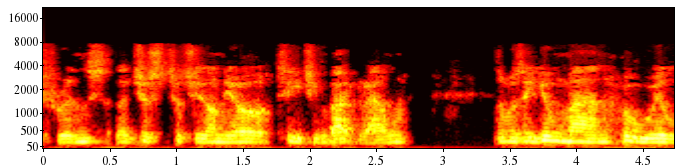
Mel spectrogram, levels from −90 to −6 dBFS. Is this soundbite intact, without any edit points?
no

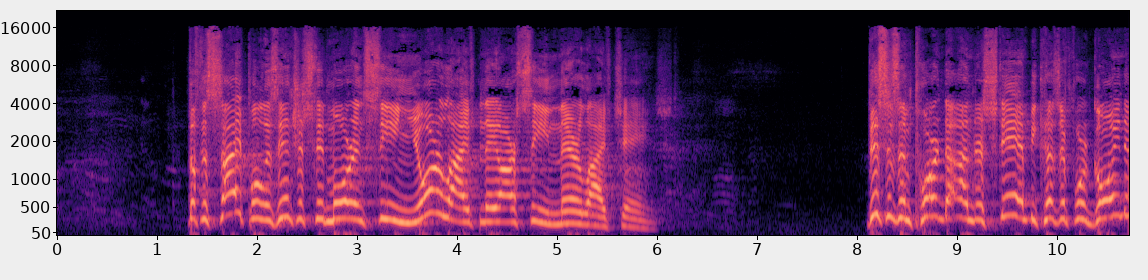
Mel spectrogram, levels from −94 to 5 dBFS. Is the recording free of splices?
no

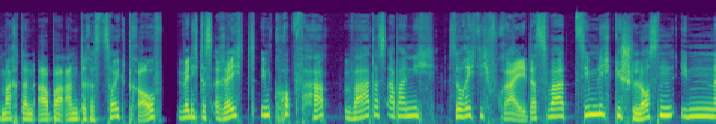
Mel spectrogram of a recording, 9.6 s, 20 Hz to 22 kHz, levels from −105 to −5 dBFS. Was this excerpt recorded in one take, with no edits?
no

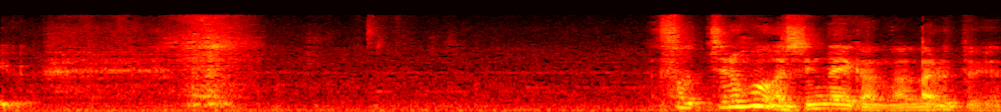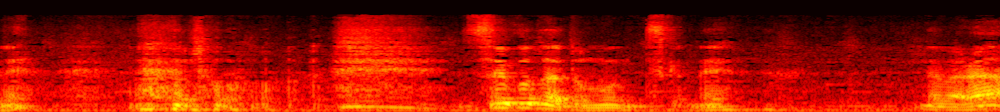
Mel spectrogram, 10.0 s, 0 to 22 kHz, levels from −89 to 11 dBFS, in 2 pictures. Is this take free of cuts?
yes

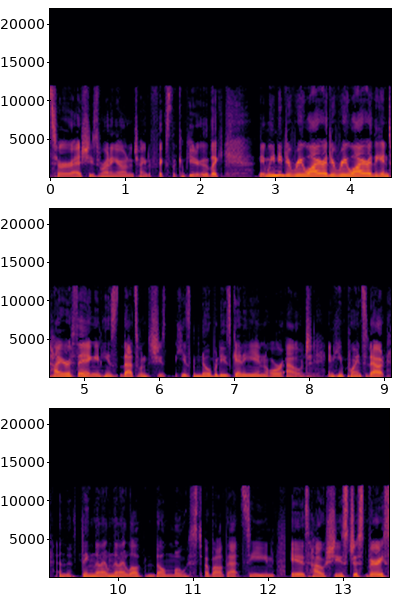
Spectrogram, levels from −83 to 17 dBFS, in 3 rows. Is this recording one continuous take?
no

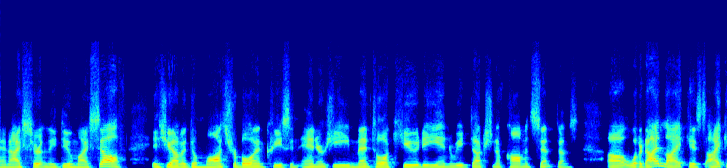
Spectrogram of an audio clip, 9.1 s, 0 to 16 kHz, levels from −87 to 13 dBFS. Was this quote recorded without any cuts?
yes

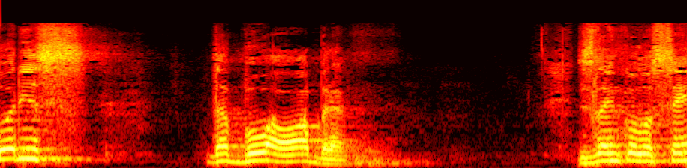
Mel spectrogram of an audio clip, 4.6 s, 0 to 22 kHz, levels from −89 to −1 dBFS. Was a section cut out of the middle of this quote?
no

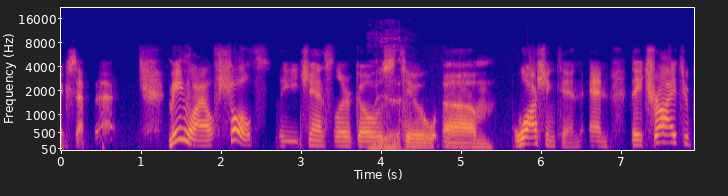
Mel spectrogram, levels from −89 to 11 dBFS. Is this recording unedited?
no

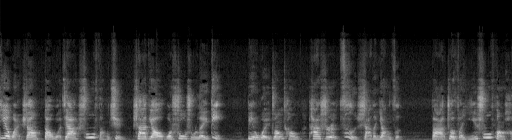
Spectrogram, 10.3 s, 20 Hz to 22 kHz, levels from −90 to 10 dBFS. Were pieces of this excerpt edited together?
yes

